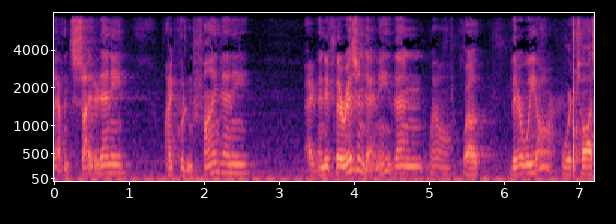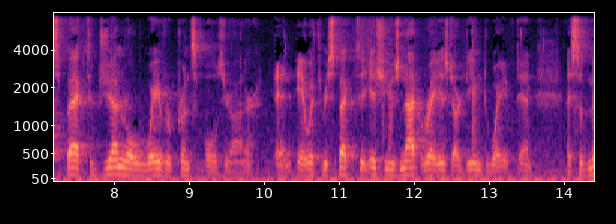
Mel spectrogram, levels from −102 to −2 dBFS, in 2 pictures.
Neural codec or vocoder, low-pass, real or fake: none; 7.2 kHz; real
